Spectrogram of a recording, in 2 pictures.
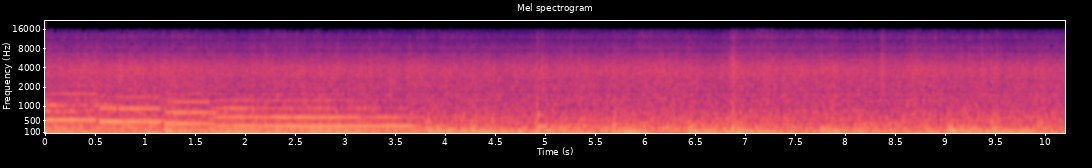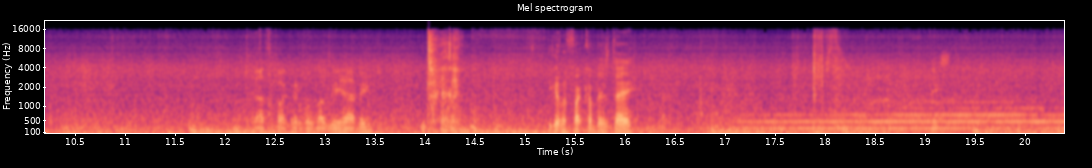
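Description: Water rushes and splashes against a boat's hull as it moves swiftly.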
